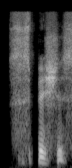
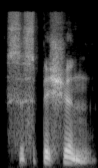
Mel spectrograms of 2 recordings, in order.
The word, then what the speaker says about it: suspicion: So so the reason it because I think you said um I think you said suspicious. Suspicious here. But the real word is suspicion.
